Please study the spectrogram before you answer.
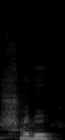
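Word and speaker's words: שלמה: And so you pronounce Solomon Hebrew, you pronounce it Shlomo.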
